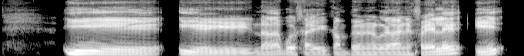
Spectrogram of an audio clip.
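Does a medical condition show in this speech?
No.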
